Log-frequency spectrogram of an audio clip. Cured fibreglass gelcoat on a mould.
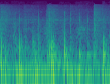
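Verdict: Bonded.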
